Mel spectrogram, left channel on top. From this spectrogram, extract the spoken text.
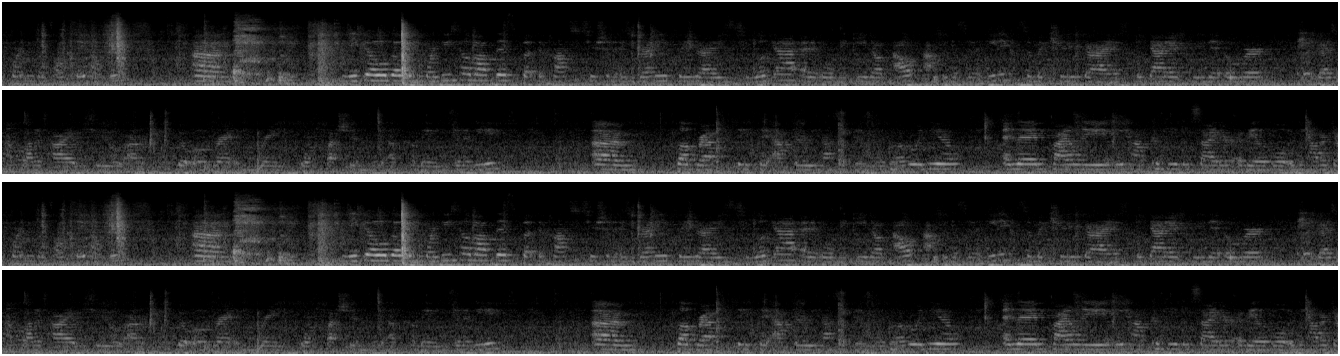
Let's all stay healthy. Nico will go into more detail about this, but the Constitution is ready for you guys to look at, and it will be emailed out after the Senate meeting. So make sure you guys look at it, read it over. You guys have a lot of time to go over it and bring forth questions in the upcoming Senate meetings. Club rep, please stay after. We have something to go over with you. And then finally, we have cookies and cider available. If you haven't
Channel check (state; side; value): identical; both; correlation 1.00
